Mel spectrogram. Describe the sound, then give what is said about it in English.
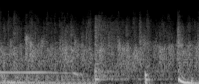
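A live comedy club audience at the Comedy Store applauds the host, a steady wash of clapping lasting about two seconds. “Give it up for Tony.”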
